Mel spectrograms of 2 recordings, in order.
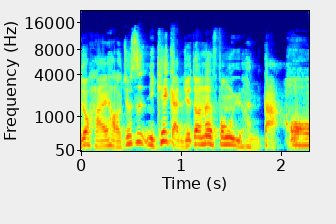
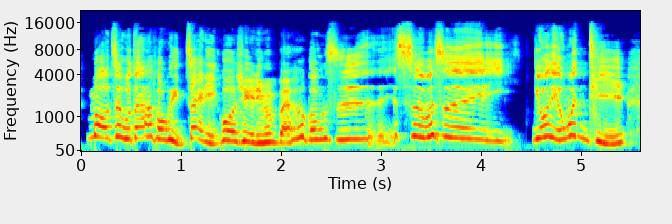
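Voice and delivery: higher, slow, exasperated disbelief; mock outrage at her company, pitched up; retold angry thought; 10 semitones higher, slower than usual. Recalling his silent fury on the typhoon trip, high exasperated voice. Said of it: "我就想说".

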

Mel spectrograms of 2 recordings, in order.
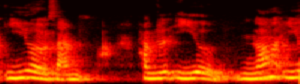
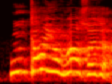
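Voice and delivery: indignant outburst; 12 semitones higher, much faster than usual. Real, not acted. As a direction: fling the question out in outrage. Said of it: "angry rant, same question".

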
